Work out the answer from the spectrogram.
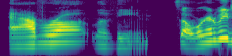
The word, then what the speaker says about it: Lavigne: But yes, it's it's pronounced Lav Lavine. Lavine. Thank you. A Lavine. Ava Lavine.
